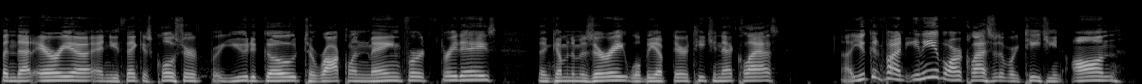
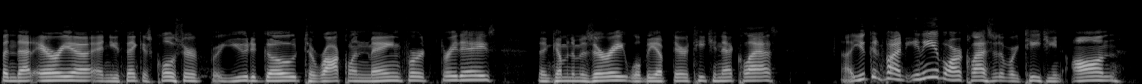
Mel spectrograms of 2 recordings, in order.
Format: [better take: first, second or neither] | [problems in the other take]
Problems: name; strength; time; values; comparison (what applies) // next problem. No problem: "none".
first | muffled; slightly; fading above 3.5 kHz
